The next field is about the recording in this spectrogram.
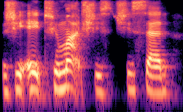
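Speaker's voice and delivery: ordinary delivery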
